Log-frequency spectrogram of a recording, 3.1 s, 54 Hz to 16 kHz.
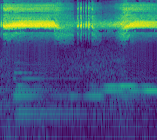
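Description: A dense chorus of periodical cicadas, the 17-year kind, in southwestern Pennsylvania, makes a loud, shrill, continuous buzz, said to reach 100 to 120 decibels, that briefly dips and flutters midway, then swells again, with a faint steady low hum underneath for the first two seconds.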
